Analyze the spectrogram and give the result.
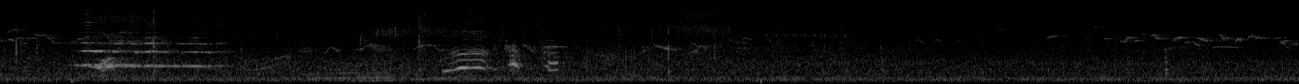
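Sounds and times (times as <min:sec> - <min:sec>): faint outdoor background noise: 0:00.0 - 0:12.9
small birds chirping: 0:00.0 - 0:12.9.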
